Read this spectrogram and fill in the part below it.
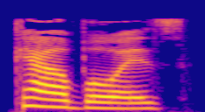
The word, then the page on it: cowboys: British English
